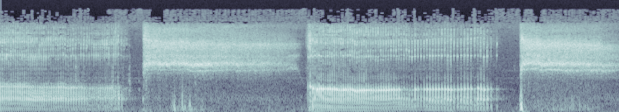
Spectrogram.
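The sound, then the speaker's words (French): A voice imitates the loud snoring of a dragon that has fallen asleep: about three long, exaggerated cycles of raspy, rumbling breaths, each lasting a couple of seconds, with no other talk. “Et bientôt, il s'écroula, endormi, dans l'air. Il ronflait.”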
